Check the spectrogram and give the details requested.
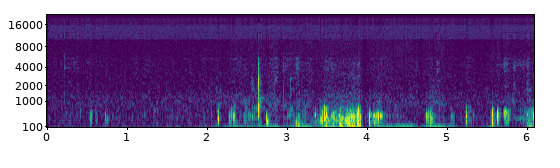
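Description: Irregular low gurgles and bubbling rumbles over several seconds; ordinary stomach growling as gas and fluid move through the bowel.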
